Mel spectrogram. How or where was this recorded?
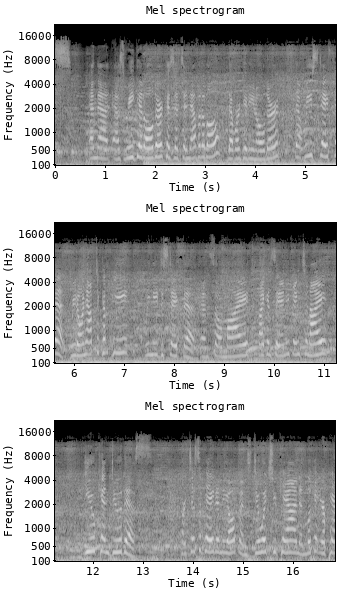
busy venue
